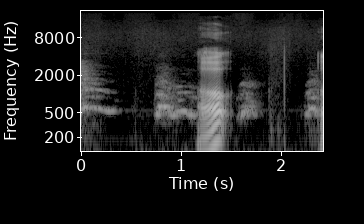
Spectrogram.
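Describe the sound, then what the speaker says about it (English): A pet dog barks a few times close by, short sharp yelps mixed with whimpering, while a person talks over and between the barks. "That's my dog, Rio. He's barking at somebody."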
